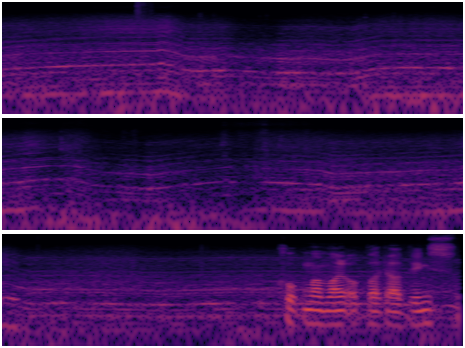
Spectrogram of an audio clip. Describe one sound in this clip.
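A racing car engine hums steadily, its pitch rising and falling as the car speeds up and slows down.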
